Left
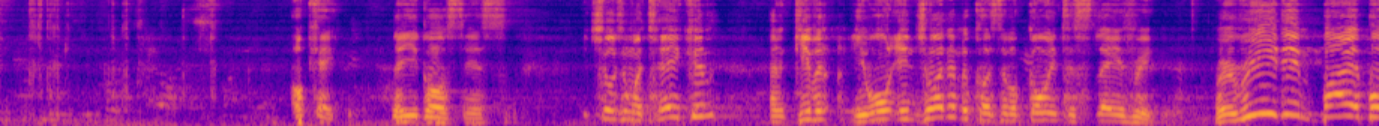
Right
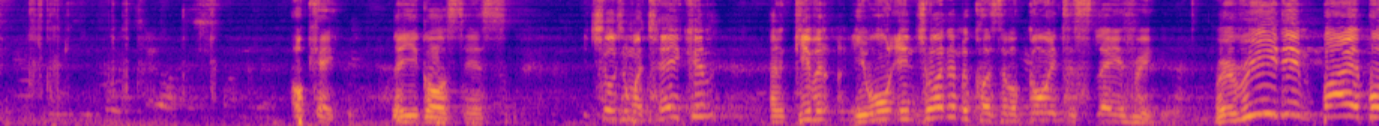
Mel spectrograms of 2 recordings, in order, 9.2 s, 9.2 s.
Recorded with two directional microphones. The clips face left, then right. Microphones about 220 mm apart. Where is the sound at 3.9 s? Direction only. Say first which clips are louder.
Left 5 dB; 50° left (ahead or behind).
